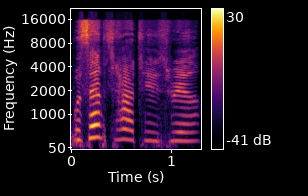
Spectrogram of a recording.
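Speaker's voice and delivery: very high, light upper head voice. Doing a best imitation of Michelle for the others: imitating Michelle. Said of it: "best imitation of Michelle".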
